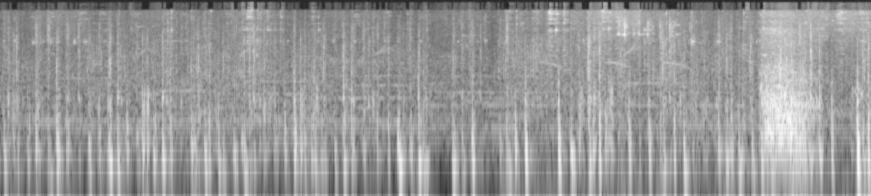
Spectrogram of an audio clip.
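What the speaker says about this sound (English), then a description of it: "We should spur the horses on!" Horse hooves clip-clop steadily at a gallop in the video game Kingdom Come Deliverance II, dense rhythmic thuds running throughout with a brief swell of wind-like noise near the end and faint voices underneath.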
